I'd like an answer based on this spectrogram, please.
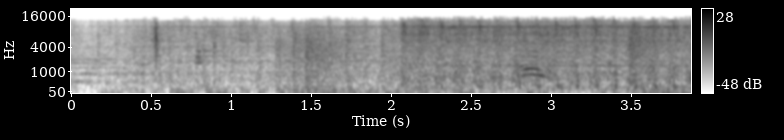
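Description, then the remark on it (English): Rapid, continuous gunfire crackles in dense overlapping bursts over the loud, noisy rumble of a helicopter: a team's covering fire as a man dashes from the helicopter towards a hangar door, growing slightly more intense toward the end. “Henderson dashes from the helicopter and, under covering fire from his team, lopes towards the hangar door.”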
